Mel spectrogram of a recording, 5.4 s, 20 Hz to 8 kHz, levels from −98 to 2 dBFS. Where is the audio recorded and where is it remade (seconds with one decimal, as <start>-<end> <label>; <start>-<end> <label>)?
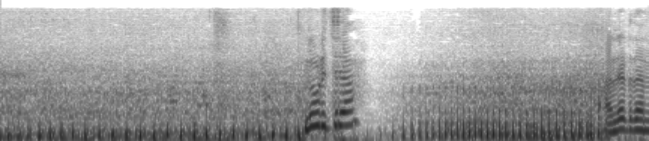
0.0-5.4 remade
